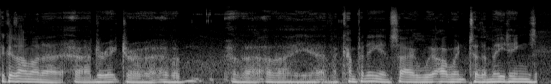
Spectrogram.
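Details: Adult man with aphasia after a stroke that left him in a coma; full physical function recovered but speech affected; aphasia.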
